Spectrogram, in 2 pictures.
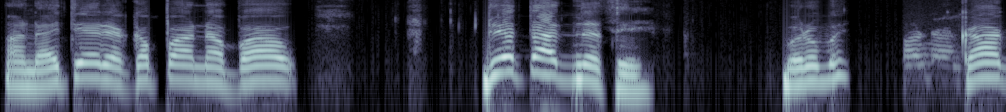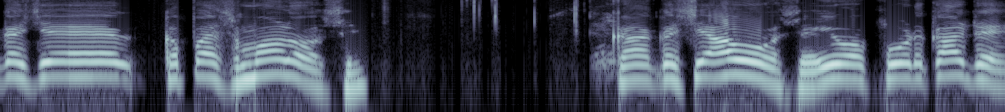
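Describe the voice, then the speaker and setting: A man's high-pitched voice with ordinary pitch variation and very even loudness, dry and close with no echo. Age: old. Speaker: farmer. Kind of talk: interview answer.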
